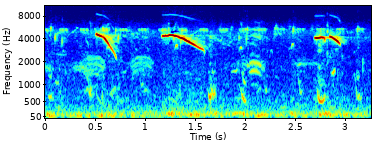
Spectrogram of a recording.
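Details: Grey francolin chicks feeding in a forest: three thin, high, whistled peeps, each sliding downward, spaced about a second apart over a steady low background rumble.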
